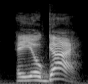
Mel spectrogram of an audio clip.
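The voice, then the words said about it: Gruff street hot dog vendor voice. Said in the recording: “Hot dog vendor... did the voice”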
